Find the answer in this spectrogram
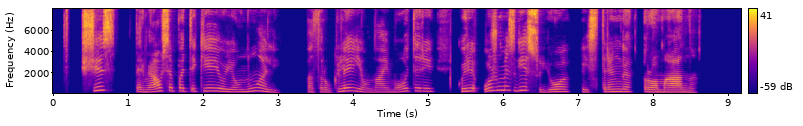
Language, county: Lithuanian, Marijampolė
